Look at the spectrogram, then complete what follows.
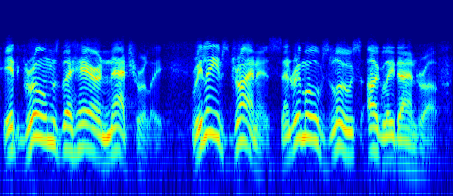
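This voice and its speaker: A man's voice: a little high, wildly swooping pitch, normal speed. An American man announcing in 1940s radio advertisement style, with a polished, emphatic sales delivery. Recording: muffled old 1940s radio recording.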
